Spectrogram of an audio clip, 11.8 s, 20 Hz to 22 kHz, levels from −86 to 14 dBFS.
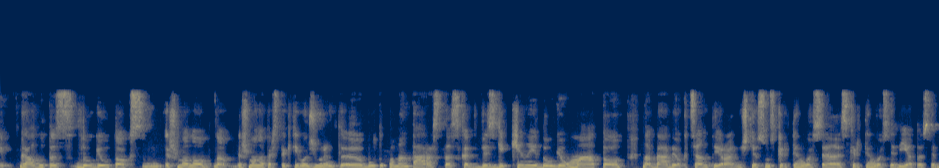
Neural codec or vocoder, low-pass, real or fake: none; 9.9 kHz; real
